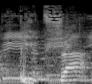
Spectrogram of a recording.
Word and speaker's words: pizza: Recordemos que la palabra pizza italiana incluye dos zetas y se pronuncia las dos, es pizza.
